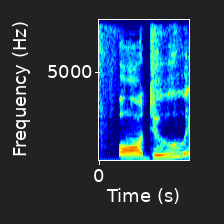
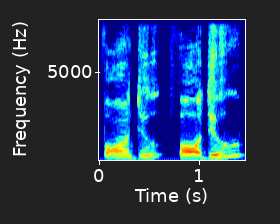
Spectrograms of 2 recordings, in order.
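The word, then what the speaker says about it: Fond Doux: It is called Fondu. It's F-O-N-D. And then next word, D-O-U-X, Fondu is the pronunciation.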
